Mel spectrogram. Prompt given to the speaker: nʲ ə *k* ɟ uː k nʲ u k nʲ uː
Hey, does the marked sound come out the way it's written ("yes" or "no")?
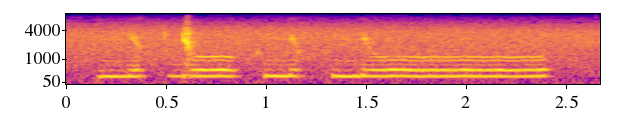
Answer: yes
